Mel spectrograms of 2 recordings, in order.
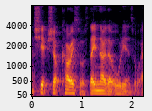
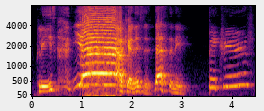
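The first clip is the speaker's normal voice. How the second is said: shrieking with joy, much higher and louder; excited shriek; 10 dB louder, much slower than usual. Real, not acted. Vlogger finds crumble on the menu, shrieking with joy. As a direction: squeal it like you found treasure.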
